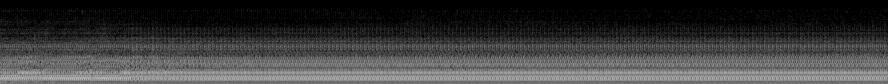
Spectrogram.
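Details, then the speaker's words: Gaggia Espresso Deluxe PID espresso machine pulling a shot: steady even vibratory pump buzz with no three-way solenoid click or cut-off, so it keeps dripping after the shot; normal pump running. "Et comme vous pouvez l'entendre, vous n'entendez aucun solénoïde à trois voies impliqué ; il n'y a rien qui coupe."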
